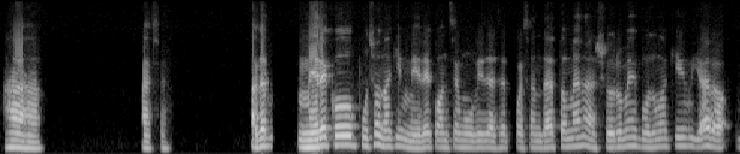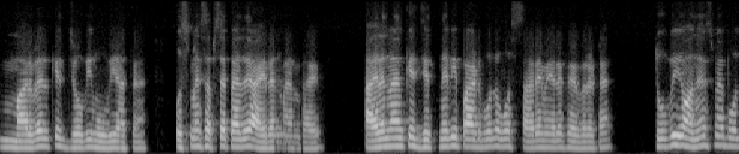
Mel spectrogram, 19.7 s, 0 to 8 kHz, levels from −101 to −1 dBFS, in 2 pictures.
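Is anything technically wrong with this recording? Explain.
Yes, there are two problems in this speech, both around loud moments. The band tops out at 8 kHz, which fits a wideband call codec like G.722 at 64 kbps.

Microphone overload hits at 0.18 to 0.30 s and again at 4.11 to 4.29 s, peaking about 4 dB and 5 dB over the converter's limit. Those tops get sheared off, likely from input gain set too hot, giving a harsh crackle, worse the second time.

Then the microphone volume gets stepped down right at 4.29 s, dropping everything by about 5 dB in one go. That's likely the call software reacting to the clipping just before it.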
